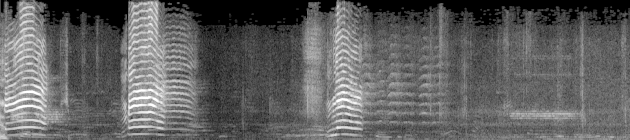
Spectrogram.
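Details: Young goat crying out during castration. Three sharp, high bleats come in quick succession, each bending down in pitch, then fade into low background murmur and handling sounds.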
